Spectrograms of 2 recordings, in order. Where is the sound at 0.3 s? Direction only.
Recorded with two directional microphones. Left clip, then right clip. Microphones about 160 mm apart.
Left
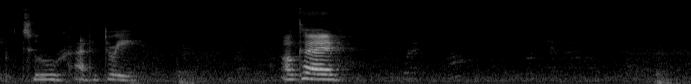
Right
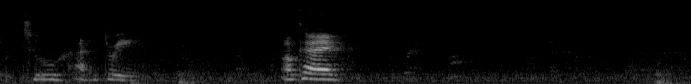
20° left (ahead or behind).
